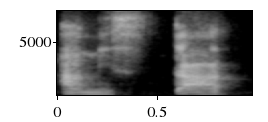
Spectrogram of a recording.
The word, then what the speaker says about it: amistad: aquí tenemos un ejemplo en el caso de la palabra amistad sabemos que a son sílabas de tipo a tomás se pronuncian con menos fuerza y tal es la sílaba tónica por la ubicación del acento se trata de una palabra aguda veamos lo siguiente aquí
